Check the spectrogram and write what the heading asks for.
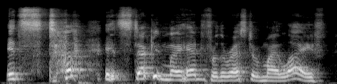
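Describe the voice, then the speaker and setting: A middle-aged man in casual chat about music, animated and rambling, swearing freely and trailing off into fillers. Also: high voice, normal speed.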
